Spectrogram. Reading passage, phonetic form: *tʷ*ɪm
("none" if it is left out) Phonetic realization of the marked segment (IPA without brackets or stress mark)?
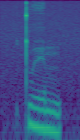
tʷ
